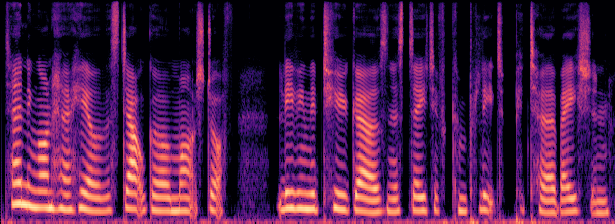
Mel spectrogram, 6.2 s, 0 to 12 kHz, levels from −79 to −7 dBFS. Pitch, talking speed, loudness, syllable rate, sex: 215 Hz, 185 wpm, -18 LUFS, 5.1 syllables/s, female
